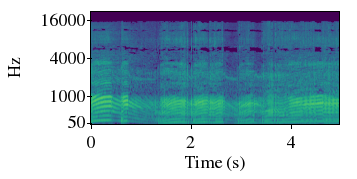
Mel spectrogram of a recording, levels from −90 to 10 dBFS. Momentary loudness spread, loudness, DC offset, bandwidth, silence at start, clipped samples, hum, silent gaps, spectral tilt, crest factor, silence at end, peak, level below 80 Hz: 9 LU; -20 LUFS; under 0.1%; 16 kHz; 0 s; under 0.1%; none; none; -3.5 dB/octave; 16 dB; 0 s; -4 dBFS; -48 dBFS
